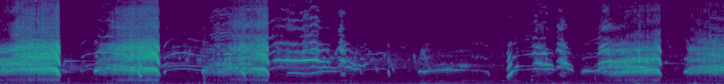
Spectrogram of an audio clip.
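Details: Falcons at their nest in Poland's Barycz Valley during a feeding. Loud grating screeches come in bursts of about a second, mixed with thinner squealing and chittering notes in the middle.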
